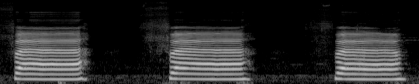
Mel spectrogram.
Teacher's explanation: फा फ नहीं पढ़ना इसको फा बारीक पढ़ना है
